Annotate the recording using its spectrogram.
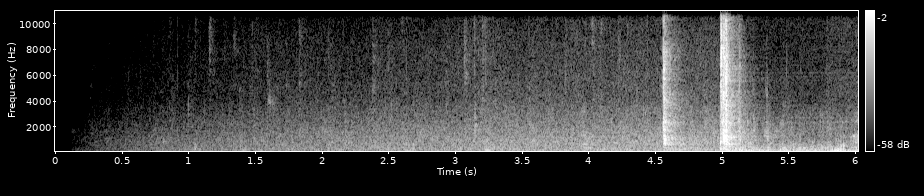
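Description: Rain ambience fades in from silence and grows steadily louder. Near the end come two sharp clacks about half a second apart, the second the louder, and a low rumble sets in after them.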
